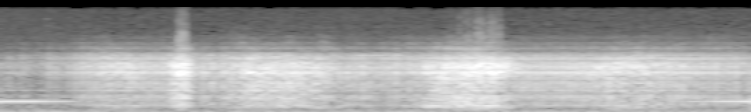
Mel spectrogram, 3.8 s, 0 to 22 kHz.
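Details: Silvertone 7054 tube radio with a new dial string, at full power after a restricted-power start: a steady mid-pitched signal generator tone comes through clearly over light hiss and some crackle. The receiver works normally.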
